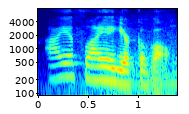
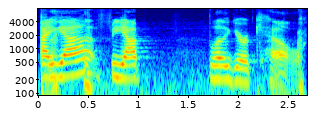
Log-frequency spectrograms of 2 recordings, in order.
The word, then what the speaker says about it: Eyjafjallajökull: when Eyjafjallajökull erupted in 2010 and nobody could pronounce it. Eyjafjallajökull. It's Eyjafjallajökull.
